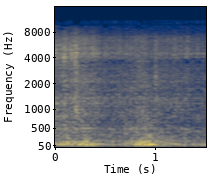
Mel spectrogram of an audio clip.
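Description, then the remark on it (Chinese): A car engine turns over and settles into a steady low rumble, with a couple of swells in the throaty drone across the short stretch and no voices. “继续开始我们开心快乐的旅程，继续踏上我们幸福充满歌声的小汽车。”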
